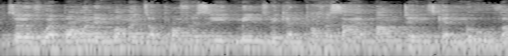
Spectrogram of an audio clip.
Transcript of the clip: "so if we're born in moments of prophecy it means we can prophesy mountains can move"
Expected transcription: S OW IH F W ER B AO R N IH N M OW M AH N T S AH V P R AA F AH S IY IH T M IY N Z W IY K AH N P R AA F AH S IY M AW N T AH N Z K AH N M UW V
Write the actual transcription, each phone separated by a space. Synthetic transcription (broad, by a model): S OW IH F W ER B AO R N IH N M OW M AH N T S AH V P R AA F AH S IY IH T M IY N Z W IY K AH N P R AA F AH S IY M AW N T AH N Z K AH N M UW V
